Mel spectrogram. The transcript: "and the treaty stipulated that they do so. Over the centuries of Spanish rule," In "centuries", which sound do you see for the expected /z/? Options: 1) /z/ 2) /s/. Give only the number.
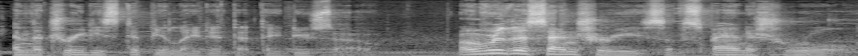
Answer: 1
